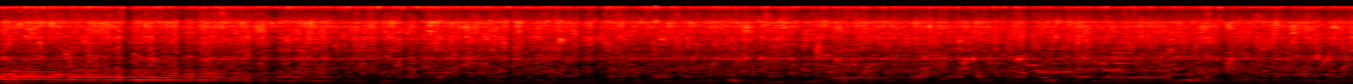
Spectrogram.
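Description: Steady stream of water pouring from an outlet pipe into a koi pond, with koi splashing at the surface.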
